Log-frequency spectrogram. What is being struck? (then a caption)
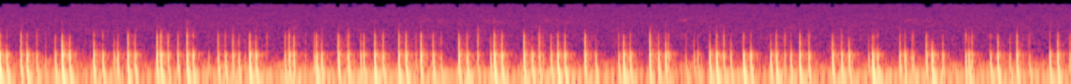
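Thin cork coaster. A small, round, thin, solid cork coaster is held in both hands and tapped quickly with fingernails. Rapid, soft, dull taps run in a steady, dense stream, each one short with almost no ring. The sound is low and muffled, with no bright edge.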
